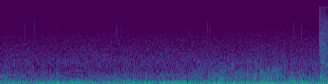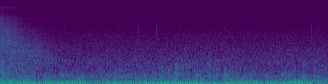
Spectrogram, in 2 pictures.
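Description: Stormy wind roars steadily outdoors.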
